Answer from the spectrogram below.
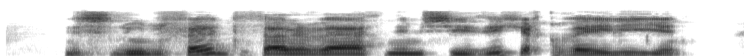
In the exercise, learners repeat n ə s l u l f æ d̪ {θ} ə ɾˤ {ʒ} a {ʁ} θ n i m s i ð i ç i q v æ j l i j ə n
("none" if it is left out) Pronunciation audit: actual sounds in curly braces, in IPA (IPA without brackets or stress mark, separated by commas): θ, v, ʕ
